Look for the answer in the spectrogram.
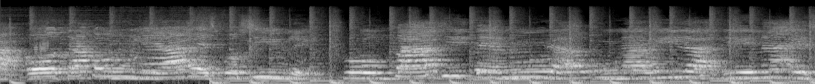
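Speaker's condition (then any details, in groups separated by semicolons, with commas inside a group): No condition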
